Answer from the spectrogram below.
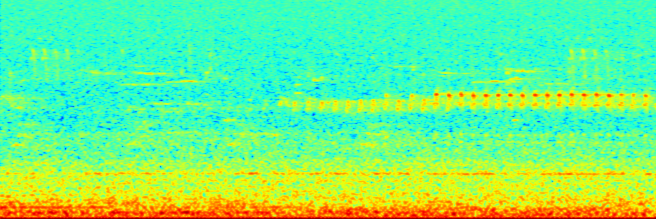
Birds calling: Northern Flicker (Colaptes auratus)

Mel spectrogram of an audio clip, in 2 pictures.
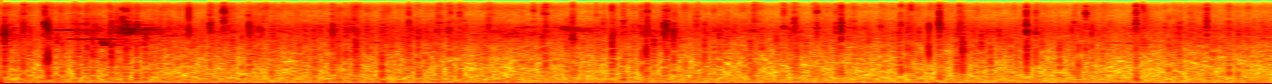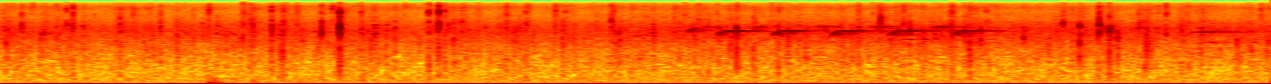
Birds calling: Hawaii Akepa (Loxops coccineus), Iiwi (Drepanis coccinea)

